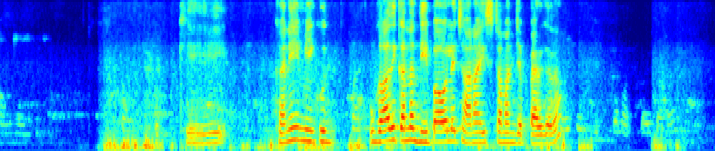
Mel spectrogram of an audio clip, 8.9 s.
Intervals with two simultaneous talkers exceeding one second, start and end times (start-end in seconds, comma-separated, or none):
5.2-7.0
